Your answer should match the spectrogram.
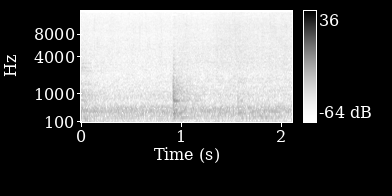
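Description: Onions, tomatoes and curry leaves sizzling steadily in oil in a nonstick frying pan while being stirred with a spoon.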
